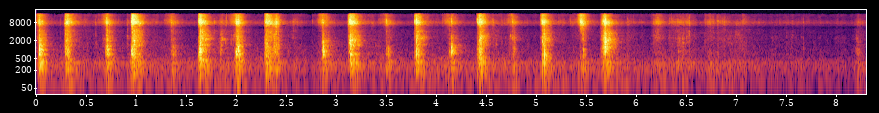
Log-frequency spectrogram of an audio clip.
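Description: Playing cards are handled and pushed into place, making a rapid series of crisp, sharp snaps in a quick, fairly even rhythm that stops partway through, leaving a faint rustle and near silence.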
